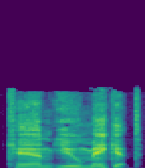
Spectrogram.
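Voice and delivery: slow, high, insistent question; pointed repeat. A narrator's reading. Bard pressing Gorm again, slow and insistent. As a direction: press for an answer, word by word. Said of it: "he said again".

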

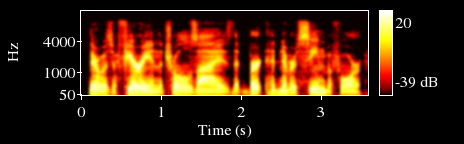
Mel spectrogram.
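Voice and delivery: ordinary delivery

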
